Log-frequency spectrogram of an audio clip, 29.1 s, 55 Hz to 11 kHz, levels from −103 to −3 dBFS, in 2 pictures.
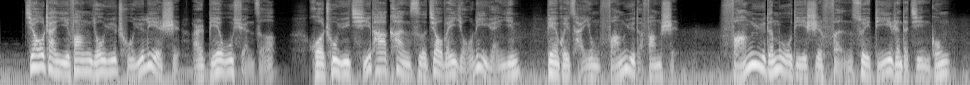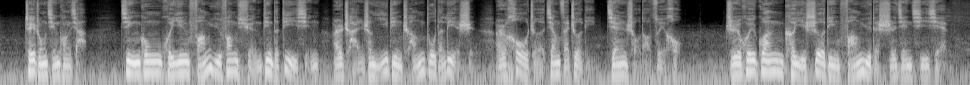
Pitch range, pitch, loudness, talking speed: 85-115 Hz, 95 Hz, -22 LUFS, 210 characters per minute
